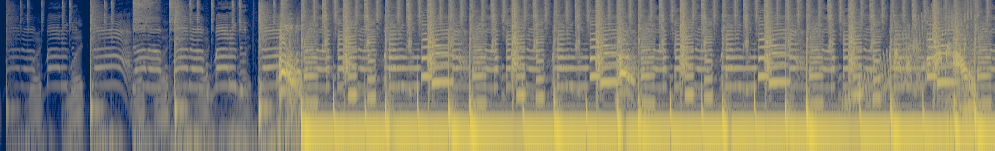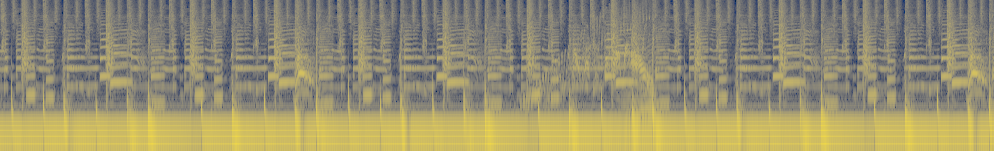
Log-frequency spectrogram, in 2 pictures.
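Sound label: instrumental, hip hop ringtones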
